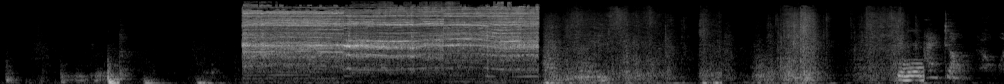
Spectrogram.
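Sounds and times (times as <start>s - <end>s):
power saw cutting wood: 2.4s - 5.4s
scraping and handling sounds: 5.4s - 9.2s.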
